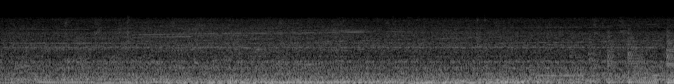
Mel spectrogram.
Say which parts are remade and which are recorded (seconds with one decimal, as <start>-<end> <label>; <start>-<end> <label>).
0.0-1.8 recorded; 1.8-2.4 remade; 2.4-6.7 recorded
